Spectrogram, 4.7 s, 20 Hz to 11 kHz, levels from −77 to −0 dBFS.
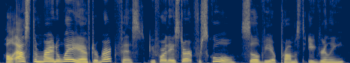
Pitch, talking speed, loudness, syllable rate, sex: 260 Hz, 195 wpm, -20 LUFS, 5.8 syllables/s, female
